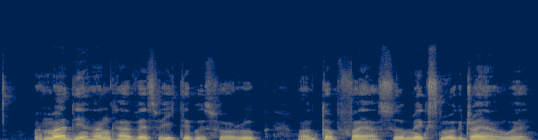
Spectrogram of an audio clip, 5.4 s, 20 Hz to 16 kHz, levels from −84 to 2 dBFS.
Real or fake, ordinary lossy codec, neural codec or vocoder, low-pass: real; none; none; 10.8 kHz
